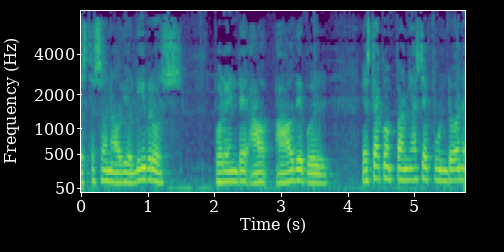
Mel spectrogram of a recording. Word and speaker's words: Audible: Se escribe A-U-D-I-B-L-E, Audible.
